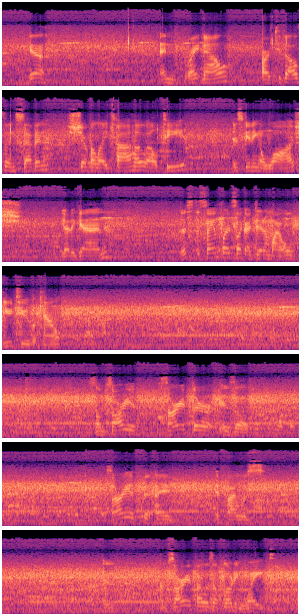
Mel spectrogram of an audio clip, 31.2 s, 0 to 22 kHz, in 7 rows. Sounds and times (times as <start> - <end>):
Speech: 0.0 - 0.8, 1.6 - 10.9, 11.5 - 30.9.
